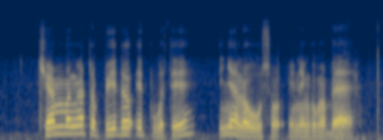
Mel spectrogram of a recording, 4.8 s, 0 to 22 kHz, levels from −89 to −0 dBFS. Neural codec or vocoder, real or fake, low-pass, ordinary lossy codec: none; real; 10.8 kHz; Opus, 16 kbps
